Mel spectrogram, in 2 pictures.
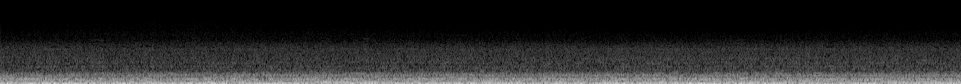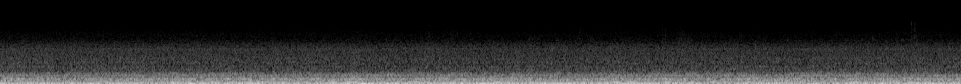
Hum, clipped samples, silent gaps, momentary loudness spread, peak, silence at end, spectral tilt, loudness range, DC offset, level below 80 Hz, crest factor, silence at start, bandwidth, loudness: none; under 0.1%; none; 2 LU; -8 dBFS; 0 s; -9.5 dB/octave; 1 LU; under 0.1%; -22 dBFS; 12 dB; 0 s; 4.4 kHz; -26 LUFS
